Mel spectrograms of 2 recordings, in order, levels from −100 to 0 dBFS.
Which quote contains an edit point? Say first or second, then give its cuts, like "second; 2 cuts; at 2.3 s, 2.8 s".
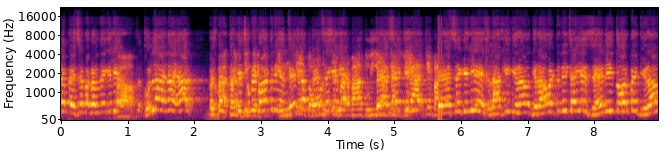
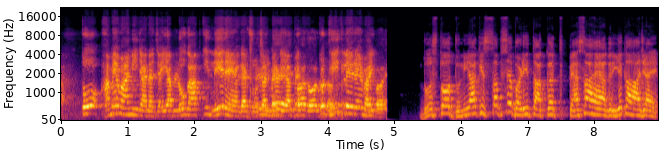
second; 1 cut; at 4.9 s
